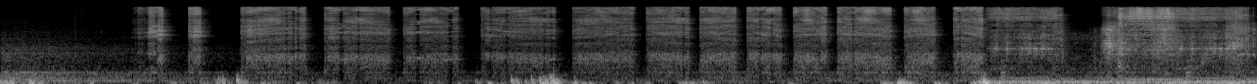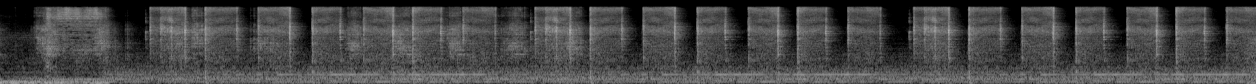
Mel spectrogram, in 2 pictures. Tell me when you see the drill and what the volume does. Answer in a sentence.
You can't hear the drill here.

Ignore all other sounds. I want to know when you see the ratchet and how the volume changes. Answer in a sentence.
The ratchet can be heard from 10.9 to 18.6 s, at a steady volume.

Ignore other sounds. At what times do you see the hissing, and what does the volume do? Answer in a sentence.
The hissing can be heard from 0.0 to 25.0 s, getting louder.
